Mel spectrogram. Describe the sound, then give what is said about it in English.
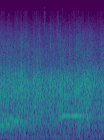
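An audience claps together during a sermon on prayer, in steady, dense applause, a broad crackling wash of many hands that holds at an even loudness throughout, with no voices standing out. “Come on, clap like prayer is working for you.”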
